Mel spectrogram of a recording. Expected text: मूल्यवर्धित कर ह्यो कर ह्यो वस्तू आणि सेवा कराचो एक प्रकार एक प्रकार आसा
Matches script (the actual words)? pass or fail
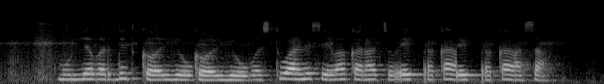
pass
